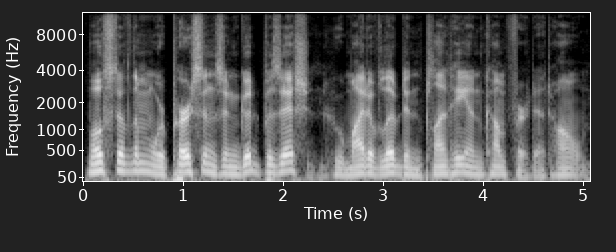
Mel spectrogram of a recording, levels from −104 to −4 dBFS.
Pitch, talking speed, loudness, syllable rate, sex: 105 Hz, 215 wpm, -21 LUFS, 5.0 syllables/s, male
